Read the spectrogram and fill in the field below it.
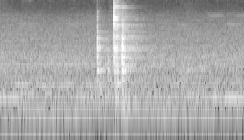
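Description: A metal tool knocks down onto a wooden board.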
